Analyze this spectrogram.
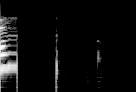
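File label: Police District Dispatch; wake p25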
